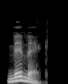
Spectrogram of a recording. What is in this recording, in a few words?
"mimic", English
